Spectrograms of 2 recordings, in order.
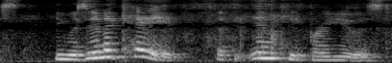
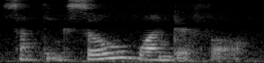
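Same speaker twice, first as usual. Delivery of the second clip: hushed; 4 semitones lower, 13 dB quieter than usual. A narrator's reading. Hushed suspense, very soft.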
